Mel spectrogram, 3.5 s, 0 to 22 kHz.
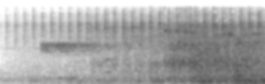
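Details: Volvo FM 370 truck with Volvo D11 diesel, long parked and cranking without starting; after bleeding air from the fuel system and torquing the overflow valve to about 50 Nm, it cranks with a quick even beat, catches and builds to steady clatter: normal start.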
